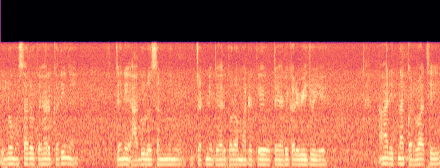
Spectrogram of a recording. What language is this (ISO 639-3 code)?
guj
